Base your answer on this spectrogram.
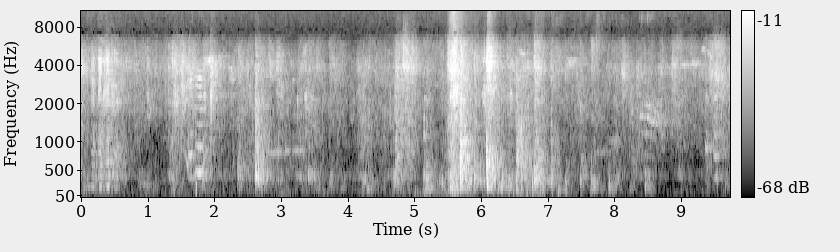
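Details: Black goats, mothers and kids in a birthing pen at Sunny's Black Goat Farm, Gimhae, South Korea, on a clear Monday morning, 4 March 2019; brief harmonic bleats early on, then scattered rustling, clattering and human speech.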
